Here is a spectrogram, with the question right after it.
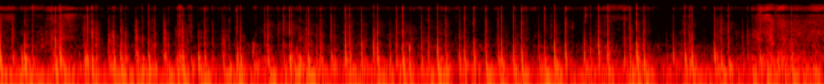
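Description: Long nails scratch the printed name on a green cotton fleece sweatshirt, then a hand grips and rubs its ribbed cuff. The result is a quiet, dense run of short, dry scratching and crackling strokes, each stopping almost at once, over a soft low rustle.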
